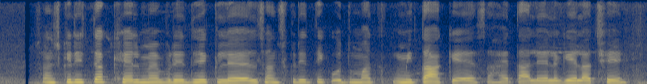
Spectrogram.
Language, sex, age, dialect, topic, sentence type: Maithili, male, 25-30, Southern/Standard, banking, statement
